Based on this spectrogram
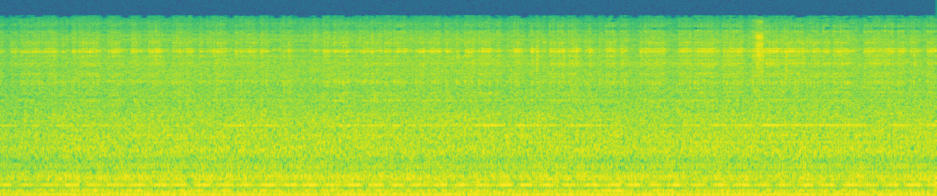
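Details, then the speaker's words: Residential AC condenser compressor with pressure climbing, giving a heavy, strained, droning hum under a constant rush; a refrigerant restriction is suspected at the clogged piston or liquid line dryer, with the piston icing. "pressure is climbing can you hear that compressor there is no reason why that compressor should be doing that"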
